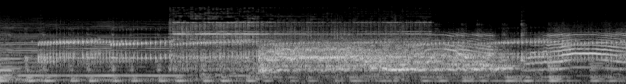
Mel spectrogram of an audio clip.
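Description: Live band instrumental break: piano accordion holding chords over strummed acoustic guitar, with a steady low pulse of a few beats a second and gliding tones near the end.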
